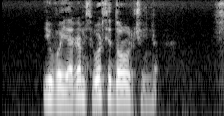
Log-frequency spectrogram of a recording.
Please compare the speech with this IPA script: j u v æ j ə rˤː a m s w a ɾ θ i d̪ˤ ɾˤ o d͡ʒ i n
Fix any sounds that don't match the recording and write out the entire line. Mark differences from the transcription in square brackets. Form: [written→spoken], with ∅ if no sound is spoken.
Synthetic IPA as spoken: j u v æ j ə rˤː a m [s→θ] w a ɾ θ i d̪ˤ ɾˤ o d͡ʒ i n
